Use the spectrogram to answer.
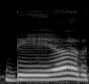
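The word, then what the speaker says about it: dare: mayor पढ़ेंगे डी ए आर ई तो क्या डारे पढ़ेंगे इसको नहीं डारे नहीं पढ़ेंगे इसको पढ़ेंगे हम डेयर क्या पढ़ेंगे डेयर पढ़ेंगे ऐसे ही एफ ए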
